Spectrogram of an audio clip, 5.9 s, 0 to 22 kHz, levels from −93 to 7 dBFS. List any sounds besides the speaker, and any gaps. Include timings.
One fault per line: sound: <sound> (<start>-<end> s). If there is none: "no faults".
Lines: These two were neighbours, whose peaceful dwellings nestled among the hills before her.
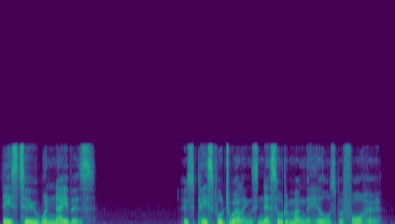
no faults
